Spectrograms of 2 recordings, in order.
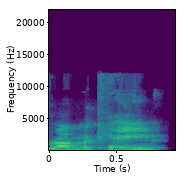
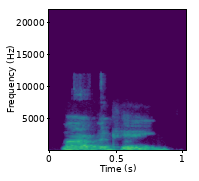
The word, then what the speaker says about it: McKean: Hi, it's Rob McCain. Rob McCain. Yeah, it doesn't look like that, but that's the way Okay. the family always pronounced it.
